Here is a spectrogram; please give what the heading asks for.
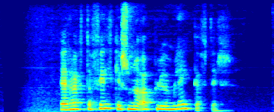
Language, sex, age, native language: Icelandic, female, 40-49, Icelandic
